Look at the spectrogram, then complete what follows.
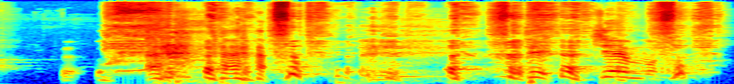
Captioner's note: laughing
